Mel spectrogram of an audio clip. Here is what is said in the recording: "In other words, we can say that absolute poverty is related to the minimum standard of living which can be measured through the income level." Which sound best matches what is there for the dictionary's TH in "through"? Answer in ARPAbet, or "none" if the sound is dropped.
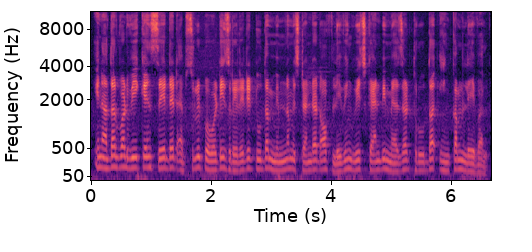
T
